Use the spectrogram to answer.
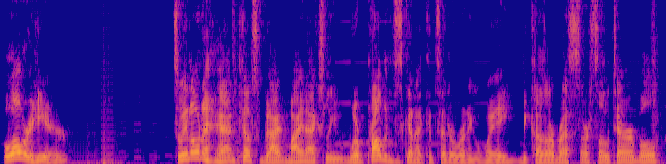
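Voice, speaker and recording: An American man streaming a game, thinking aloud in casual commentary with frequent restarts and sudden jumps in pitch. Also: expressive, fast. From United States. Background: faint game music.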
